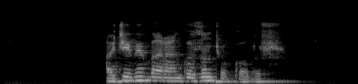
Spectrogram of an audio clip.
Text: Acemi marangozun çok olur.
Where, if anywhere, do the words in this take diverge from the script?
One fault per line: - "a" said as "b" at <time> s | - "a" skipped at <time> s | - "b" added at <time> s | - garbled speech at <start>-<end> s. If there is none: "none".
none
